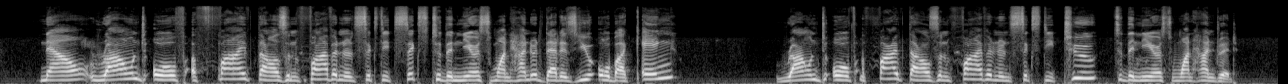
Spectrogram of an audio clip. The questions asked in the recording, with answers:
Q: Round off 5,562 to the nearest 100.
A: rounding off 5,562 to the nearest 100 is 5,600.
